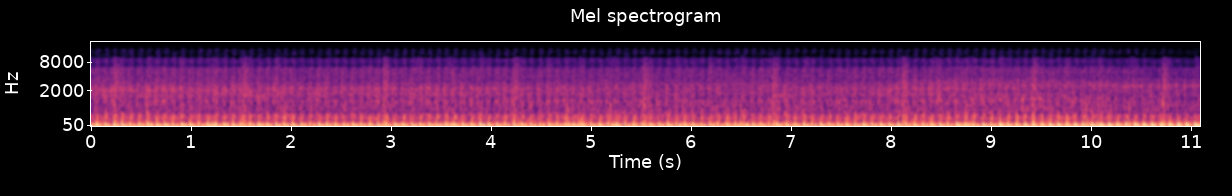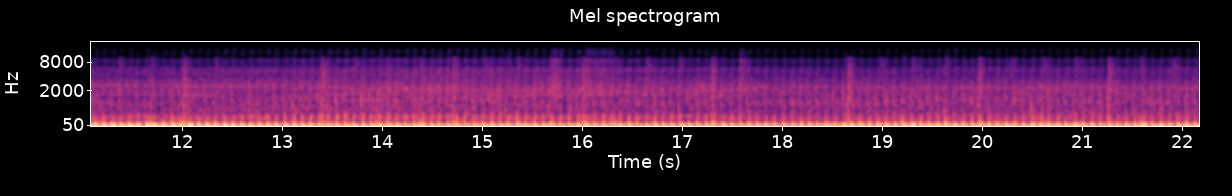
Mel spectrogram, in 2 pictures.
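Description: Honda CB150R single-cylinder engine idling steadily, recorded close up, running on a fresh fill of 100% cooking oil in place of engine oil, which the owner finds makes it run smoother.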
